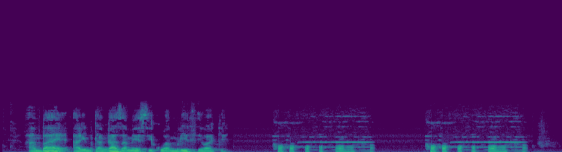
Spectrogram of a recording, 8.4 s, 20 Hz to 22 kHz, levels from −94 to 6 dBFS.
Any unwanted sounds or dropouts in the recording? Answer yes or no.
yes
